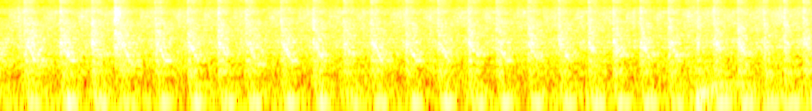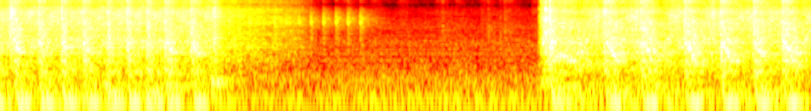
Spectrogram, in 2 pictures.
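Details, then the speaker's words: Honda Civic EG turbo build, first start-up on an ECU file from the previous car with the same injectors: uneven lumpy idle after firing, then it stalls and restarts rough; no leaks, owner says fuel is all out of whack. "oh fuel is all out of whack no leaks all right"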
